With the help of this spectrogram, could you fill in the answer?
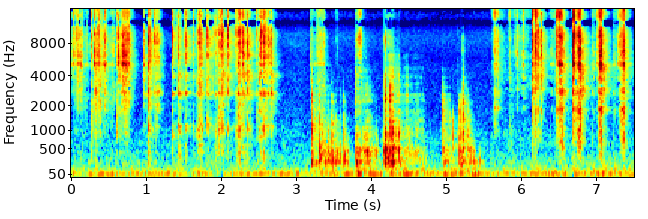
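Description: Long acrylic nails scratch and tap along a hand-sized, mostly hollow, pink and purple hard plastic Littlest Pet Shop cat-tree playset, held in hand with a small figure perched on it. Bright, crisp scratching bursts alternate with quick plastic taps, and a middle stretch turns duller and more hollow-sounding before the bright scratching returns.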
